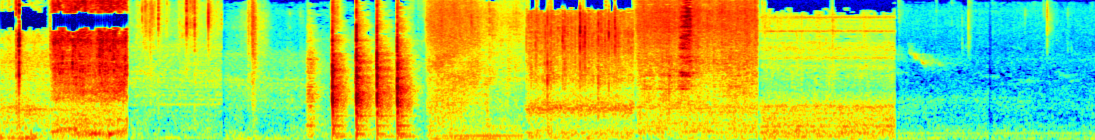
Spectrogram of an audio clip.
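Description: Kitchen sounds in quick succession: a short burst of noise, a rapid run of about six sharp knocks, then cabbage wedges sizzling in a cast-iron pan for several seconds.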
